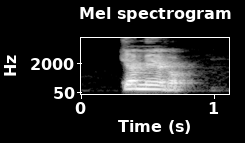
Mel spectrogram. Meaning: third-person singular simple future of camer
- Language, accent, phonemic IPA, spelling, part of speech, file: French, Canada, /kam.ʁa/, camera, verb, LL-Q150 (fra)-camera.wav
